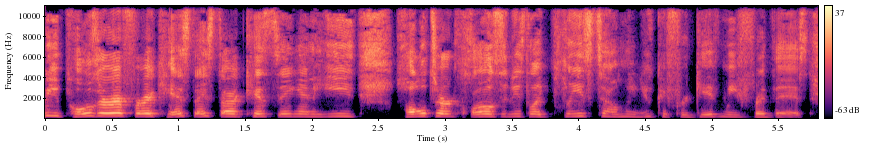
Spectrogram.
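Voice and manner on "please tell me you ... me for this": soft pleading. Retold or imitated. Will pleading with Elektra.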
